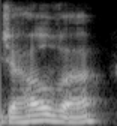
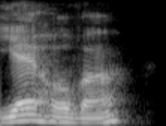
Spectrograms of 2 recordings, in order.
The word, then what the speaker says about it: Jehovah: They were using that stuff and they forgot that the J's were pronounced like Y's and the W's were pronounced like V's. And so that's why over here in America you have people saying Jehovah, which that's it's not Jehovah. It's it, it would be Yehovah, and people saying Yahweh, and it's not Yahweh.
